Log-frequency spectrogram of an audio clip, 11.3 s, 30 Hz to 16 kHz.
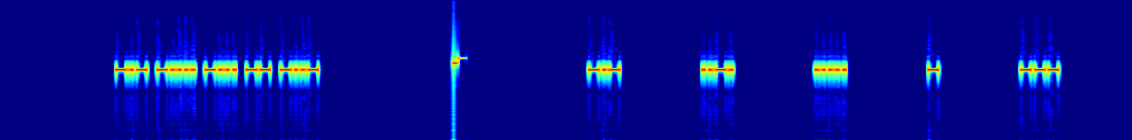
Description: Morse code, heard as a keyed tone, about 36 wpm, spaced as for 15 wpm, 700 Hz. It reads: K6BMX KF5TO
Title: USA Call Signs - 5 Characters - 8x Character Spacing - 35wpm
